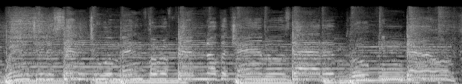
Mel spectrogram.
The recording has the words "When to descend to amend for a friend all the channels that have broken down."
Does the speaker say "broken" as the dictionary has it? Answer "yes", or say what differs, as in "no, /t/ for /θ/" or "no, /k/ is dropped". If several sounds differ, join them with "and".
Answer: yes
